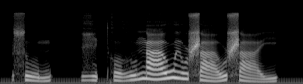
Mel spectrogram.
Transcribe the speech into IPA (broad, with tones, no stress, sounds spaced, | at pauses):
s u˨˩˨ m | ɣ i˨˩ t̚ k o˨˩˨ ɣ u˧˥ ŋ aː˧˥ w ɨ˧ w ʂ aː˨˩˦ w ʂ a˨˩˨ j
